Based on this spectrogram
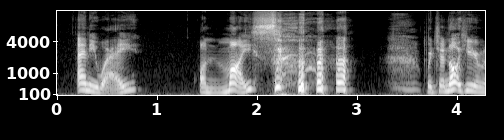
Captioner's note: laughs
